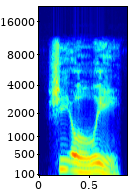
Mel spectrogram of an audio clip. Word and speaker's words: Shioli: the spacecraft touched down near a crater called shioli a Japanese female first name pronounced sholi which sits about 200 m 322 km south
